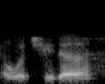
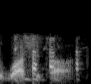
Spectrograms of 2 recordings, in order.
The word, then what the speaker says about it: Washita: on what's called the Ola cheetah there are you there ago I mispronounced it it's a Washita yes that one's tricky oh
